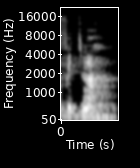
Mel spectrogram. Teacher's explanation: kalau kita berhenti ya ini menjadi huruf ha karena berhenti. Kalau dilanjutkan dia menjadi huruf ta lagi.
